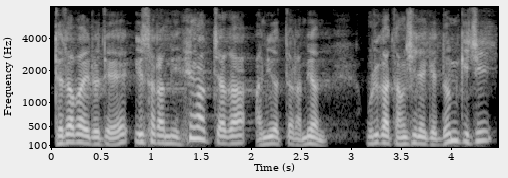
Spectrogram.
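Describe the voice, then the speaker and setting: A man's voice: on the high side, lively intonation, fast talker, a bit bright. A man who is a senior pastor preaching a sermon, talking straight to the congregation and calling them to read along. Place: church sanctuary. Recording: long hall reverb.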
